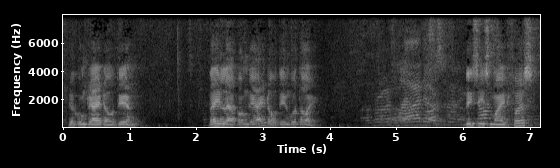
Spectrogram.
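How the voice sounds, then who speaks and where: A woman teaching an English lesson in a classroom, patiently repeating words for her students to drill. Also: low-pitched. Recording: echoey room.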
